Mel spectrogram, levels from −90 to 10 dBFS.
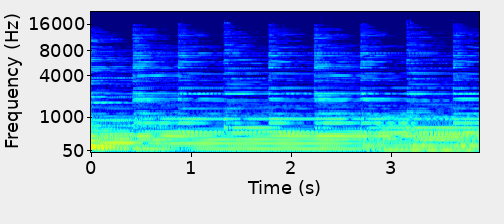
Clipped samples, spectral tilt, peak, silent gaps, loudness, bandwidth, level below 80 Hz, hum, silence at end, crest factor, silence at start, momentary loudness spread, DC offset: under 0.1%; -6.5 dB/octave; -16 dBFS; none; -36 LUFS; 17.5 kHz; -48 dBFS; none; 0 s; 18 dB; 0 s; 3 LU; under 0.1%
